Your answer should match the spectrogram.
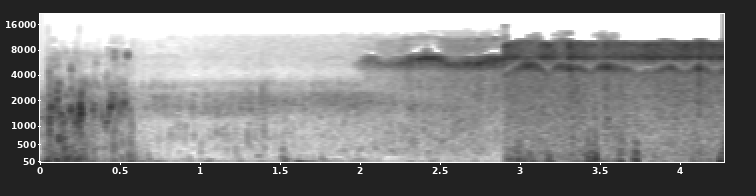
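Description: Whitewater kayak going under in a rapid: a loud splash, then about two seconds of muffled underwater rushing while the camera is submerged. About three seconds in, the full roar of the rapid comes back as the boat resurfaces.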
